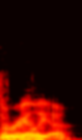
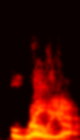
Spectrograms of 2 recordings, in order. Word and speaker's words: Aurelia: good with y'all and Ariely am i pronouncing your name correctly it's Aurelia irelia okay okay then perfect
